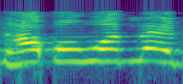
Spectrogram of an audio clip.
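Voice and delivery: ordinary talk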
